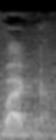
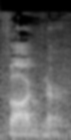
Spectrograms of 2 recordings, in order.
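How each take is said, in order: First: The name is said as it is spelled. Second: The name is not said as it is spelled. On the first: The speaker calls it wrong. "even though it looks like Wagner" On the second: The speaker calls it right. "It's a Wagner"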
